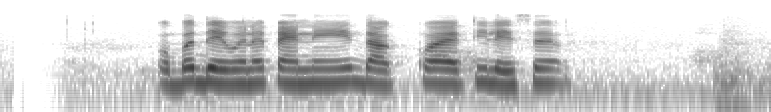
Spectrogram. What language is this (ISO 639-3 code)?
sin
